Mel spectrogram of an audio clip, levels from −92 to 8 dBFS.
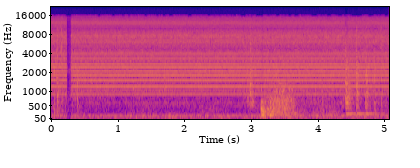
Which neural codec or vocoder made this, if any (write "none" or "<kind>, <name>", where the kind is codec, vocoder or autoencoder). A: none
